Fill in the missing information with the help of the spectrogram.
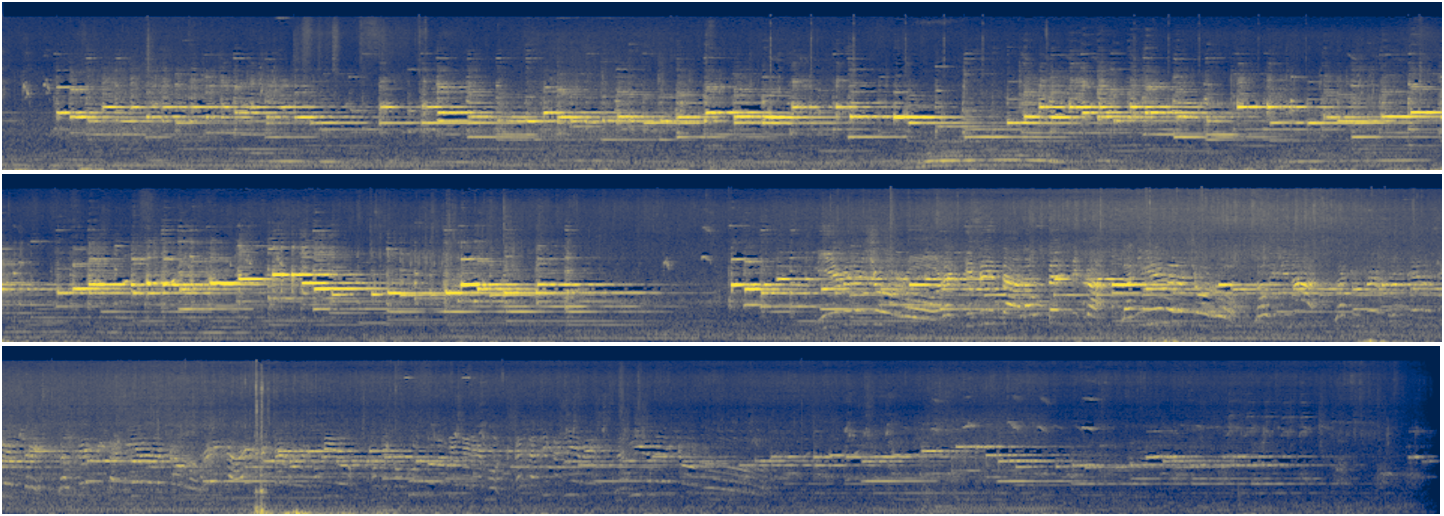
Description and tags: ice cream truck in Hermosillo Sonora México \ Carrito de las nieves\ Helados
